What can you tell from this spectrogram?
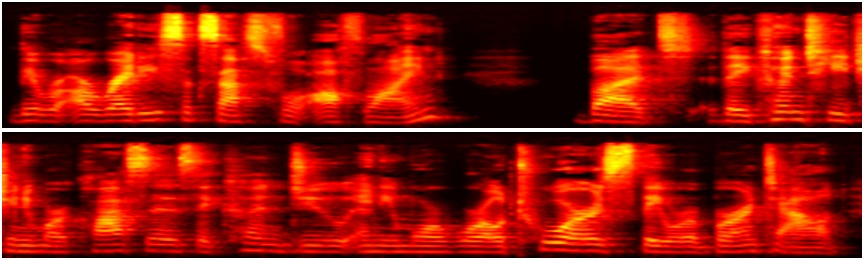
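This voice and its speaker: A woman from the United States hosting a solo business podcast, speaking in a measured way and building her points in emphatic lists. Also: sits low, a bit bright. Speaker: podcast host and business coach. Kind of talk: solo motivational podcast talk.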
